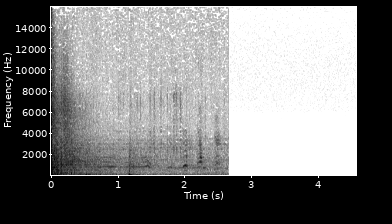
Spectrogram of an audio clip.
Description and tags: hit with distant laughter
recording of a firework explosion with some distant single laughter
cheer, crowd, distant, ecstatic, explosion, loud, outside, people, scratch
